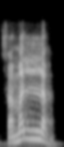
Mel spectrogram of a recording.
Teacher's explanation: nun kita buang, masukkan terus dalam lam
